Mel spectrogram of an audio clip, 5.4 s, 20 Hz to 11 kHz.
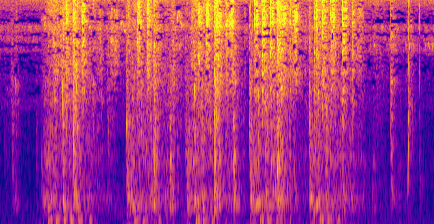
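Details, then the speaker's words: Honda C70 motorcycle with dusty, unserviced carburetor, piston crown bump flattened and cut down about 0.2: runs in uneven bursts with a sharp tapping over the exhaust beat, roughly once a second; knock slightly quieter but persists, cause unconfirmed. "Bunyi dia ni dah slow sikit lah. Aku dah potong sikit piston dia. Bonggol yang tengah tu aku dah kasih rata."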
